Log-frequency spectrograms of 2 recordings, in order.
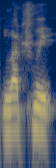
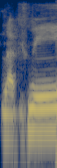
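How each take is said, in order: First: The final vowel is short. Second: The final vowel is long. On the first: It is the plain form of the name. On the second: It addresses the person directly.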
